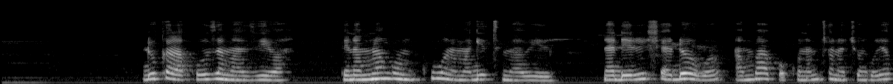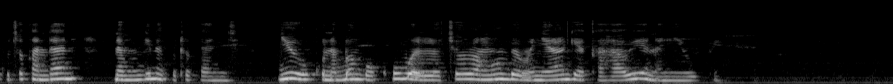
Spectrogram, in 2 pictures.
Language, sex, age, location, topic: Swahili, female, 18-24, Dar es Salaam, finance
